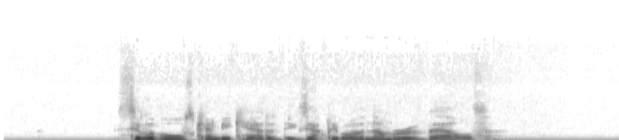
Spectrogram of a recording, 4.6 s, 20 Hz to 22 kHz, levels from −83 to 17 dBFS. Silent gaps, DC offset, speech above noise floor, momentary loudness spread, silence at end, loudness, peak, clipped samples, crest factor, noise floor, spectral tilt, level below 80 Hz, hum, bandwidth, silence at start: none; under 0.1%; 28 dB; 9 LU; 0.9 s; -23 LUFS; -4 dBFS; under 0.1%; 20 dB; -50 dBFS; -10 dB/octave; -42 dBFS; 50 Hz at -45 dBFS; 6.6 kHz; 0.95 s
